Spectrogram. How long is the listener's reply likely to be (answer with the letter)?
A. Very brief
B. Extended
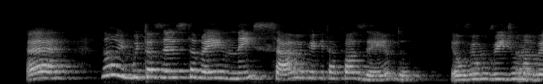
A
